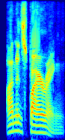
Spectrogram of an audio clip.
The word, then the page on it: Uninspiring: American English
